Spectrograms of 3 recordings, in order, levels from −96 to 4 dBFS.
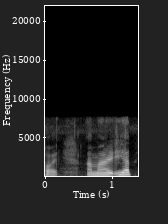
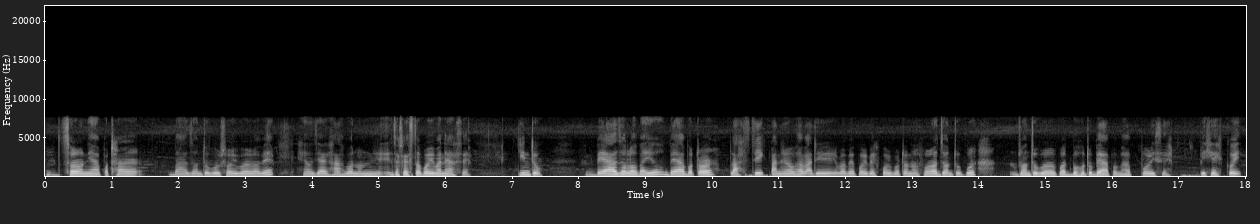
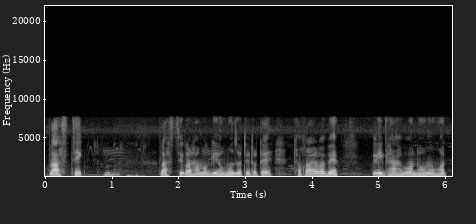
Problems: constant background noise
